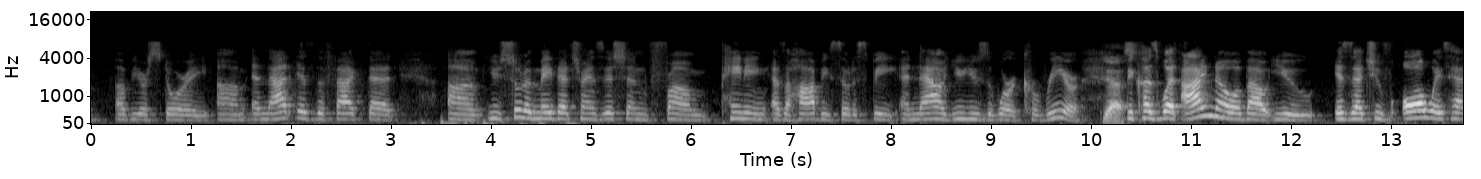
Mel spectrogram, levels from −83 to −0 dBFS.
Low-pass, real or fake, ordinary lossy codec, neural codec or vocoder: 7.2 kHz; real; MP3, 48 kbps; none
